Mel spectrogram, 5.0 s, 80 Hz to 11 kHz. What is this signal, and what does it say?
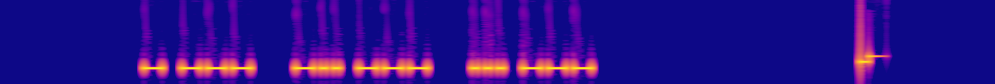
Morse code, heard as a keyed tone, about 38 wpm, 700 Hz. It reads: TO DO SO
